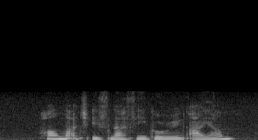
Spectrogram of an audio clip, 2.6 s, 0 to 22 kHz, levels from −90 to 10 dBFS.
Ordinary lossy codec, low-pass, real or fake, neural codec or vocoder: none; none; real; none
